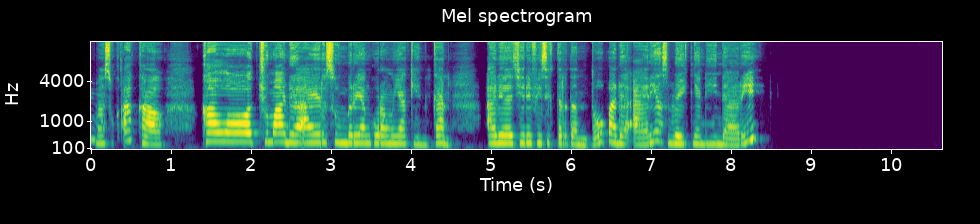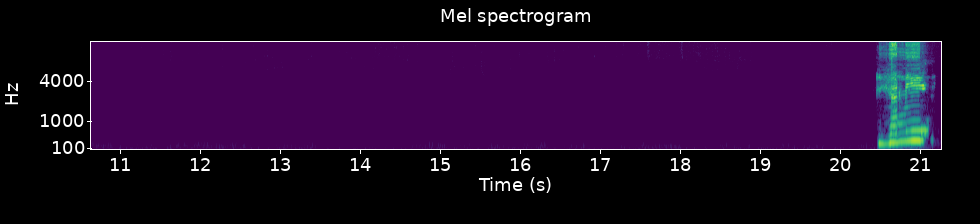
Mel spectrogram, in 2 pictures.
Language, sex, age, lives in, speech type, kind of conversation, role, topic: Indonesian, female, 20-24, Indonesia, read, expert-assistant, asker, Benarkah tidak perlu membawa alat filter air saat mendaki di pegunungan Indonesia karena sumber air pegunungan dianggap selalu bersih? Apa fakta sebenarnya dan risiko yang mungkin terjadi?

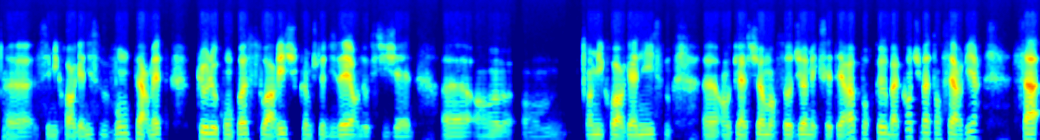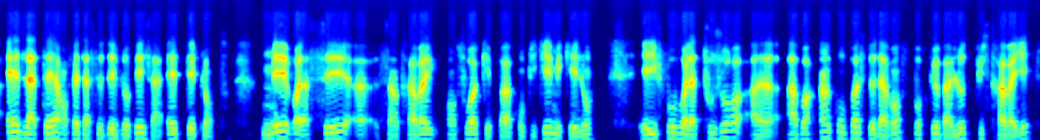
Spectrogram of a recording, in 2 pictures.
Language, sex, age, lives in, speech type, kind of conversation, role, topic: French, male, 35-39, France, conversation, podcast, guest, Peux-tu expliquer simplement comment composter chez soi ?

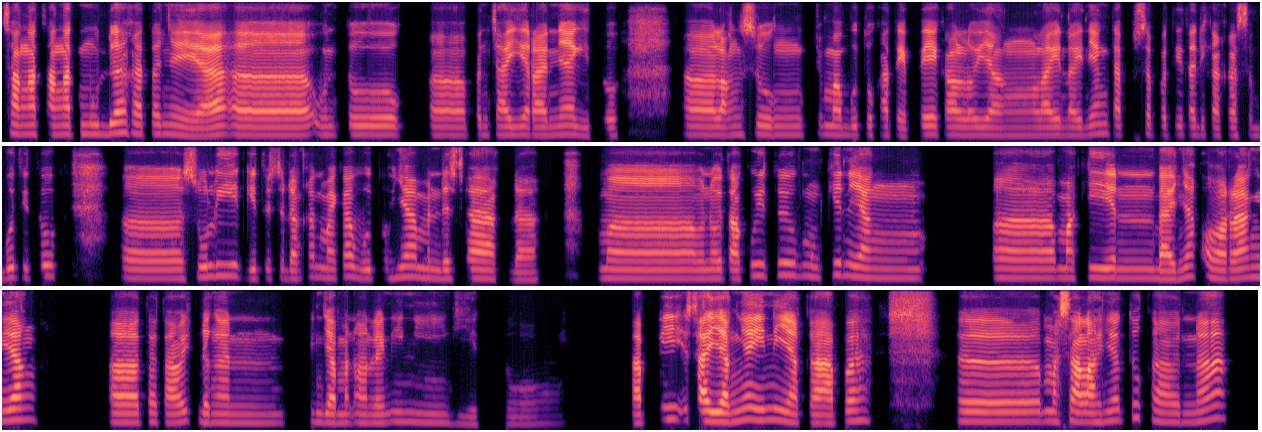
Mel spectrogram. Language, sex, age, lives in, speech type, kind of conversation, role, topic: Indonesian, female, 30-34, Indonesia, conversation, unstructured, none, Apa pendapatmu tentang pinjaman daring yang sering menimbulkan masalah?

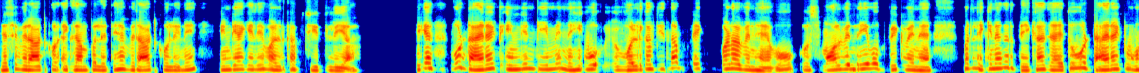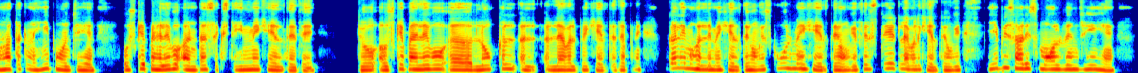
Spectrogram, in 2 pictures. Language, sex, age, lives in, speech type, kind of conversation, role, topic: Hindi, male, 25-29, India, conversation, podcast, guest, Roz tum kaunsi cheez ko apni chhoti jeet maante ho?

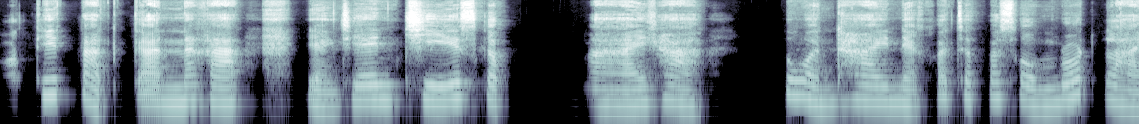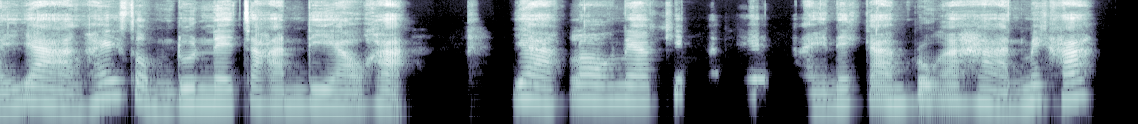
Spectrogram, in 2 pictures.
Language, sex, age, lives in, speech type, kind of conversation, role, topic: Thai, female, 40-44, Thailand, read, expert-assistant, expert, กลไกการเกิดรสชาติในอาหารเกิดขึ้นได้อย่างไร? ทำไมบางรสถึงเข้ากันดีหรือขัดแย้งกัน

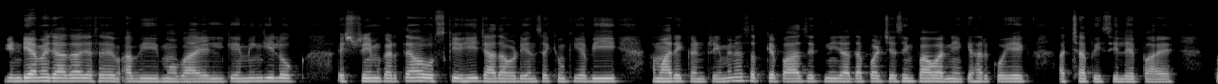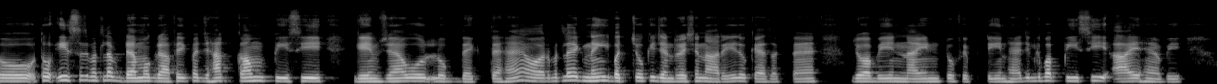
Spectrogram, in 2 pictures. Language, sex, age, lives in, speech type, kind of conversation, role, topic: Hindi, male, 20-24, India, conversation, podcast, host, Tum social media par apni pehchaan kaise dikhate ho?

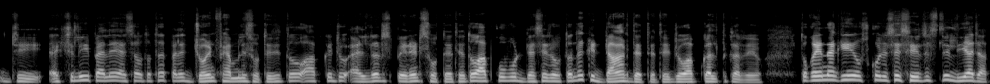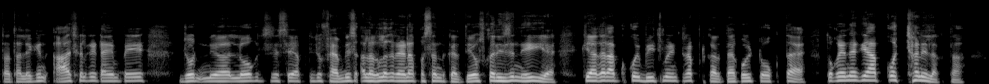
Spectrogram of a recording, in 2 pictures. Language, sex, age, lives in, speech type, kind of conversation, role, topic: Hindi, male, 20-24, India, conversation, podcast, guest, Tumhare hisaab se log akela kyun mehsoos karte hain?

